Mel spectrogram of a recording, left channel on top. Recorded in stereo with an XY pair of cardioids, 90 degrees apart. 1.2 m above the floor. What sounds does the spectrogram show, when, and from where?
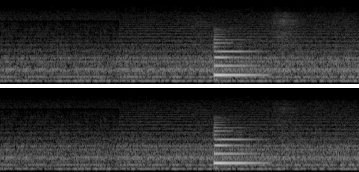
0.0 s a drone: 10° left; by 3.6 s 5° left
2.1 s a piano: straight ahead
